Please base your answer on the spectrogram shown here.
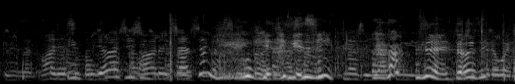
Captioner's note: girls talking and laughing at the same time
